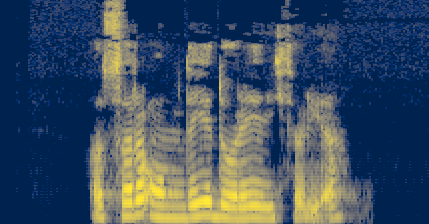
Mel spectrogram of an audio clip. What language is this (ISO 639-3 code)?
fas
